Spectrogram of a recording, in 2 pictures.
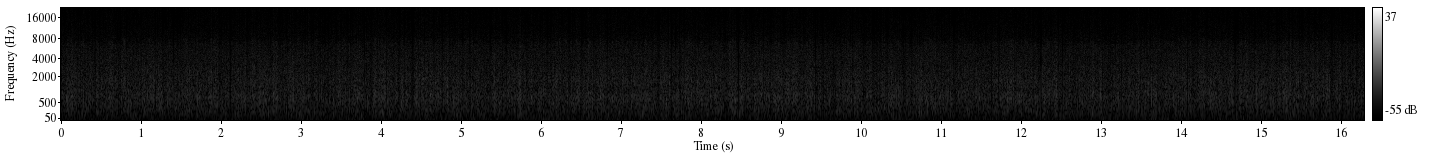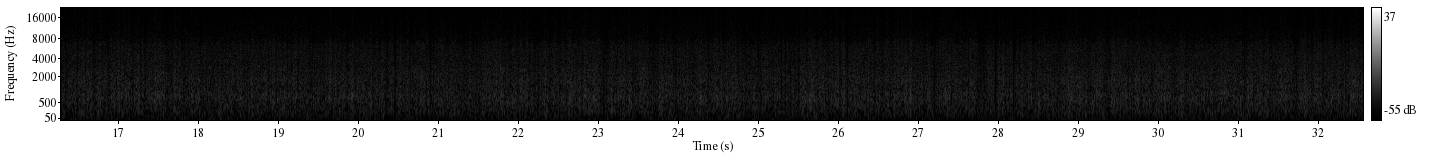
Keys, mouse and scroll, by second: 13.3-15.2 alt+scroll up 1, 16.4 ctrl+z, 18.0 ctrl+z, 23.0 alt+scroll up 1, 23.1 alt+scroll down 1, 25.0 ctrl+z.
